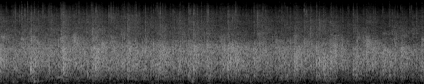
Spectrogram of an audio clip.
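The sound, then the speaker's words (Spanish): A church audience applauds Jesus, a dense, continuous wash of clapping hands that stays loud and even throughout without any voices breaking through. “Da un aplauso a Jesús.”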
